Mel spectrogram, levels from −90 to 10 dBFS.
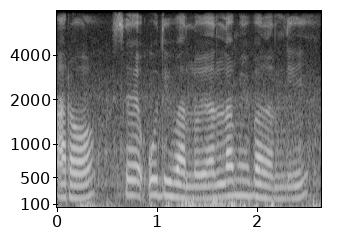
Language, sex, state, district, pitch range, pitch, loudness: Chakma, female, Tripura, Unakoti, 185-225 Hz, 200 Hz, -15 LUFS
